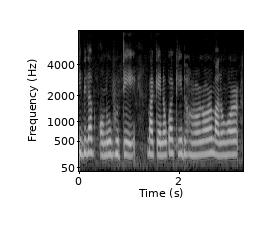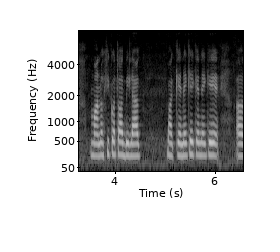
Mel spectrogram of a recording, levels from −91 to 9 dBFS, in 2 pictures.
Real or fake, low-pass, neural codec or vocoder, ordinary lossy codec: fake; none; codec, 16 kHz, 4 kbps, FunCodec, trained on LibriTTS, 50 frames a second; none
